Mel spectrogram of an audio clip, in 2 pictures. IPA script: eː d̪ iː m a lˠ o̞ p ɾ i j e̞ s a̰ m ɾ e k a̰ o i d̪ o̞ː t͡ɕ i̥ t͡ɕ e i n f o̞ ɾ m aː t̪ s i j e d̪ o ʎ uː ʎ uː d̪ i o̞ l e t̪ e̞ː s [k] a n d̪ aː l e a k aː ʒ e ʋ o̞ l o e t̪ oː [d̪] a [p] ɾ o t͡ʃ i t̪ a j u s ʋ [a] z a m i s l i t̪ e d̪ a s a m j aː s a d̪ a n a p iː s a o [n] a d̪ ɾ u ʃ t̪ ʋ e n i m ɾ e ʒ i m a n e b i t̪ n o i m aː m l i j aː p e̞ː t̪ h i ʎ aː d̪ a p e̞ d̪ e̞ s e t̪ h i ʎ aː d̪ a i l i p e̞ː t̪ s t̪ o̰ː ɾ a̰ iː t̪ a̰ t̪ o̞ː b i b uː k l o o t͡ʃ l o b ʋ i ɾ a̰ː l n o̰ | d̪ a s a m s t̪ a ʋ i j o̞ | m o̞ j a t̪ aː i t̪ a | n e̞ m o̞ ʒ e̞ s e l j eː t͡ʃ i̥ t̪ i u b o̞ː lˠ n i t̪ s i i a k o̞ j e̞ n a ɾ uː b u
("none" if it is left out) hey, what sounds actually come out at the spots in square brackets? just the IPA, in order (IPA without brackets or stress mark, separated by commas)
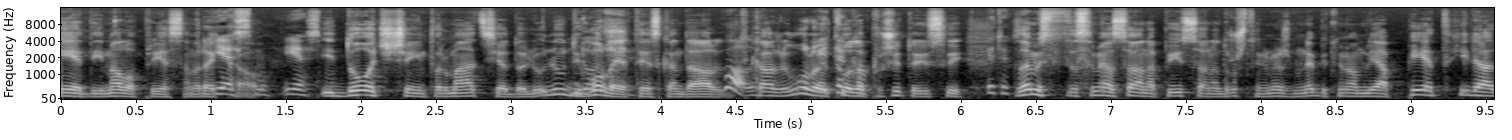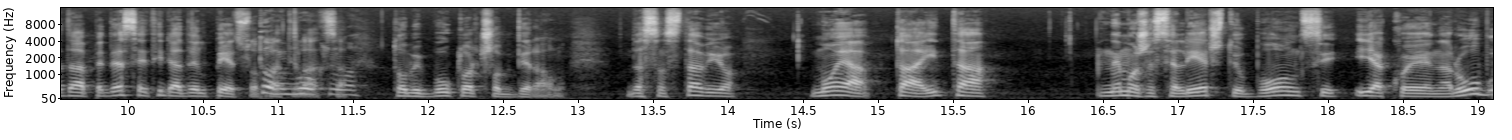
k, d̪, p, i, n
